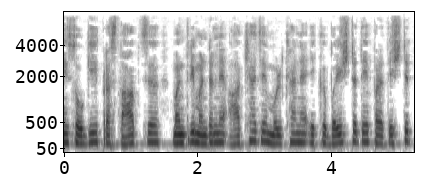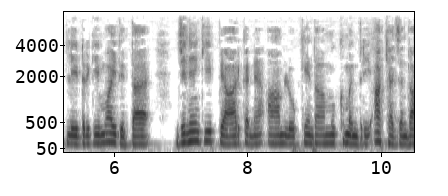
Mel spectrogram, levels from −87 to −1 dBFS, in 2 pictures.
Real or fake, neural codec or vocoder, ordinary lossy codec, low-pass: real; none; AAC, 32 kbps; 7.2 kHz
